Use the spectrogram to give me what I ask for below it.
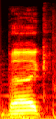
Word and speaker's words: Berg: The CH in Gravenberch is pronounced the same way as Patrick Berg, so it's Gravenberg.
